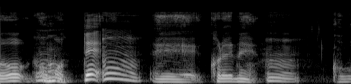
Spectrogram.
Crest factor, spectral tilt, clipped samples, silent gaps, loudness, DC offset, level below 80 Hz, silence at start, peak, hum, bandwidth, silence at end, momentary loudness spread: 20 dB; -7 dB/octave; under 0.1%; none; -23 LUFS; under 0.1%; -66 dBFS; 0 s; -4 dBFS; none; 12.5 kHz; 0 s; 14 LU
